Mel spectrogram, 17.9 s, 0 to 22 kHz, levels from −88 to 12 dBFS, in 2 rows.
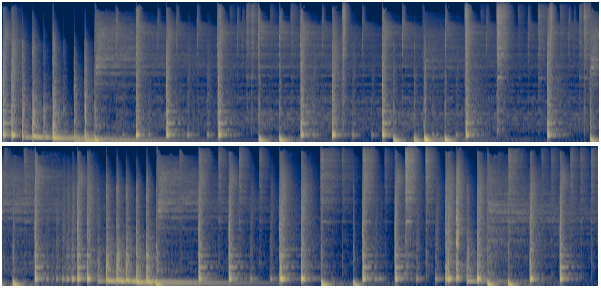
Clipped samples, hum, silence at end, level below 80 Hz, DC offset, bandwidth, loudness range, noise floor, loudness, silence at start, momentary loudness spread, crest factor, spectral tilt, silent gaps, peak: under 0.1%; none; 0 s; -28 dBFS; under 0.1%; over 20 kHz; 4 LU; -43 dBFS; -22 LUFS; 0 s; 14 LU; 22 dB; -4.5 dB/octave; none; 0 dBFS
